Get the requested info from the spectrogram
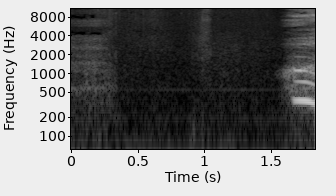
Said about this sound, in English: As I yawn.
